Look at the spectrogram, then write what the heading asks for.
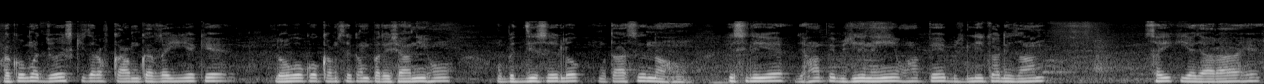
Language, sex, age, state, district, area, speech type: Urdu, male, 30-45, Delhi, North East Delhi, urban, spontaneous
